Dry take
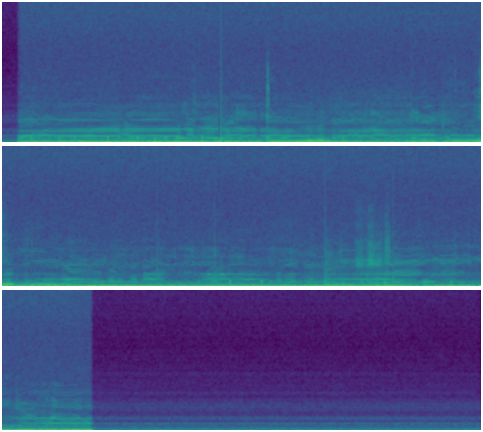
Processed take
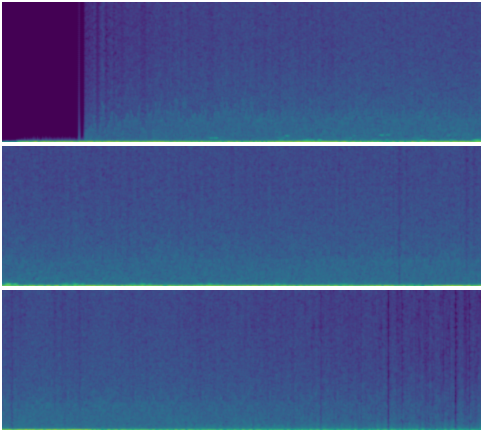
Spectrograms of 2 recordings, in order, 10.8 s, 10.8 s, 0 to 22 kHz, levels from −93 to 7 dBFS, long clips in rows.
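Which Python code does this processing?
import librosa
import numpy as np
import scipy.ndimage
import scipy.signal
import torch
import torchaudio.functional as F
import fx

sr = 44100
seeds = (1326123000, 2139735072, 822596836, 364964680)

y = fx.dereverb_blind(x, sr, rt60_s=1.3)
y = fx.echo_feedback(y, sr, ms=62, feedback_pct=41, wet_db=-3.5)
y = fx.rider(y, sr, range_db=4, speed_s=2.0)
y = fx.spec_topn(y, sr, count=4)
y = fx.peak_eq(y, sr, hz=230.0, db=-8.5, octaves=1.4)
y = fx.echo_crushed(y, sr, ms=505, feedback_pct=80, bits=7, wet_db=-10)
y = F.gain(torch.from_numpy(y), 5.5).numpy()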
